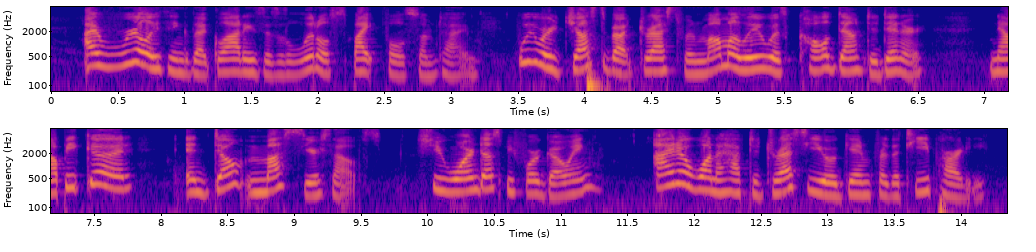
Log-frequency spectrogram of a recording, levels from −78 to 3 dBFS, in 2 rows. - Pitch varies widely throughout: No, average, 4.9 semitones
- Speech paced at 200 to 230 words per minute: Yes, fast, 205 wpm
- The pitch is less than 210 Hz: No, high, 225 Hz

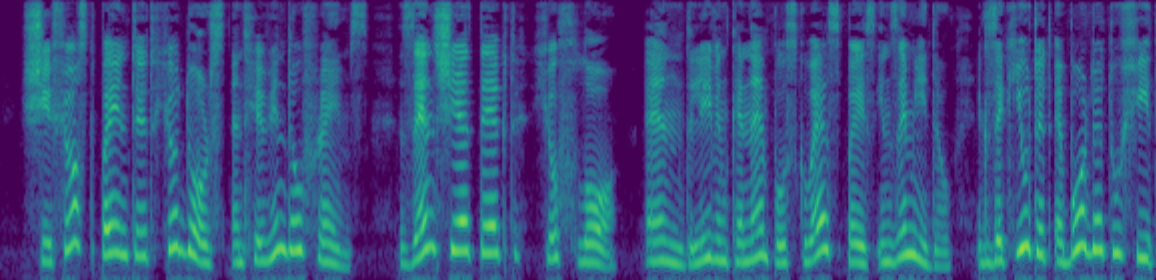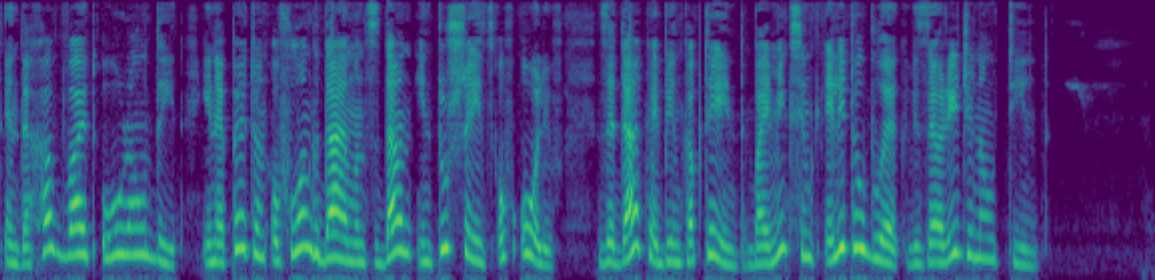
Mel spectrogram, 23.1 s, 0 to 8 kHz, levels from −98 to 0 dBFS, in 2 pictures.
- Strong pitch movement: Yes, wide, 7.2 semitones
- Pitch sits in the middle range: No, high, 230 Hz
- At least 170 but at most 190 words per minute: No, average, 155 wpm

